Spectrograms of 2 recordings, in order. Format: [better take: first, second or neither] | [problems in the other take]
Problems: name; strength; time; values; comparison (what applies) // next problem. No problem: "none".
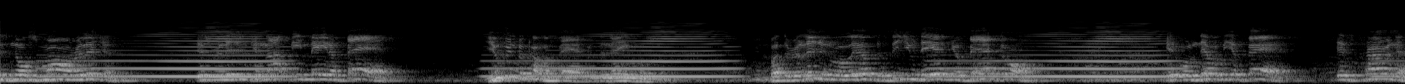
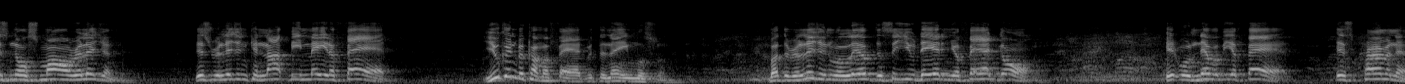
second | background sound (Wind instrument, woodwind instrument); 3 dB below the speech // room echo; dies away in 0.8 s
